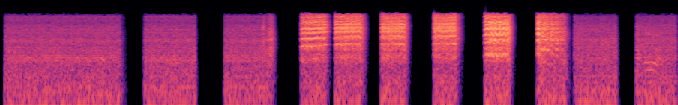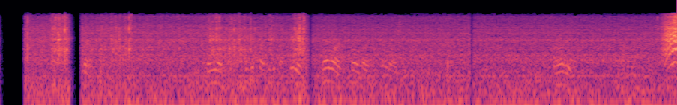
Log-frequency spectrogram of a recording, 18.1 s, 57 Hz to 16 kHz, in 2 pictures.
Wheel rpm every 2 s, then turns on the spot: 30, 190, 140, 0, 10, 10, 0, 40, 180.
8-10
